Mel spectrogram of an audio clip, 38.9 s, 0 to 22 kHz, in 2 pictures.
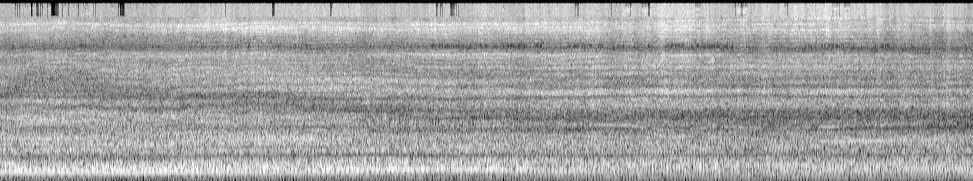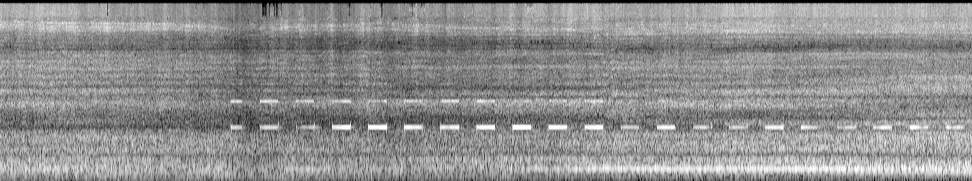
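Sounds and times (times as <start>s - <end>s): bulldozer diesel engine running: 0.0s - 38.9s
reversing alarm beeping: 24.1s - 38.9s.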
